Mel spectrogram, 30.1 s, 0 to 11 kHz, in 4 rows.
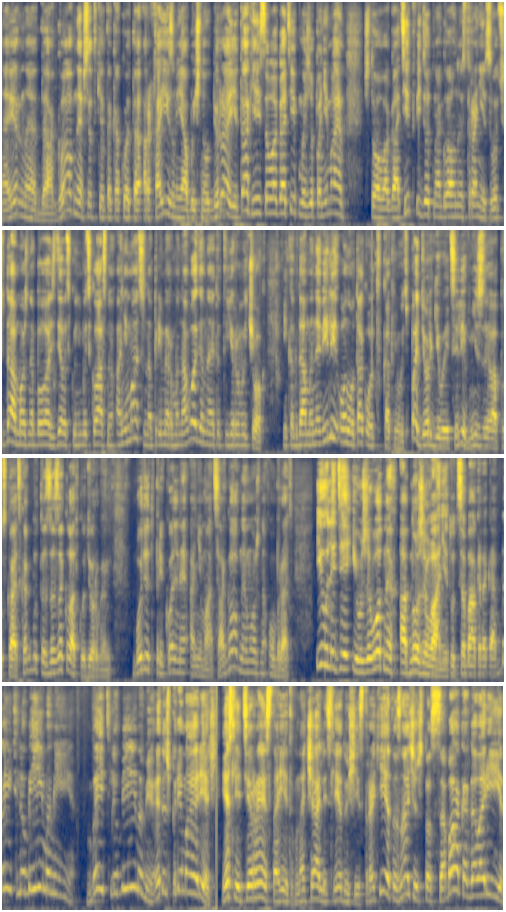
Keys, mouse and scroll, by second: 11.6 ctrl+click, 18.7 space.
